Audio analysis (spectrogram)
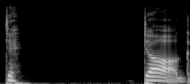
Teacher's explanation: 日本語のダ行に比べるともっと強く舌を顎に押し付けます。そして破裂させる音です。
